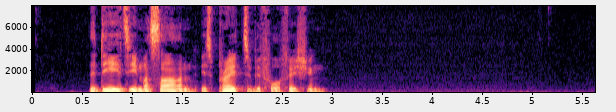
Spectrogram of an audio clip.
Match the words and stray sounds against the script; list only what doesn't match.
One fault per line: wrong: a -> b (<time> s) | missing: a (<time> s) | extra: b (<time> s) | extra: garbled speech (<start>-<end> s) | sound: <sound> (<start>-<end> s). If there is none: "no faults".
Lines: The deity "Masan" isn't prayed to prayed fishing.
wrong: isn't -> is (1.7 s)
wrong: prayed -> before (2.2 s)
